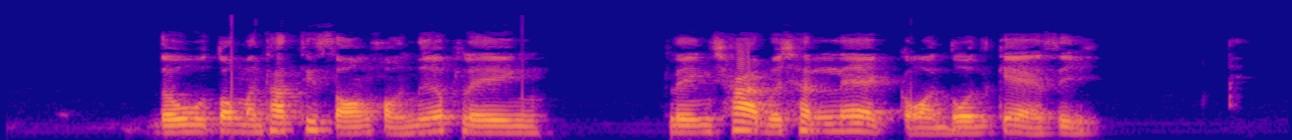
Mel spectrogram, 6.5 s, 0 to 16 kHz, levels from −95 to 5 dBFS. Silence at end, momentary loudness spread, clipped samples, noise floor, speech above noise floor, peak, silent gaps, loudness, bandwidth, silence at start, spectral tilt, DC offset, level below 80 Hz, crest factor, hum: 1 s; 10 LU; under 0.1%; -79 dBFS; 58 dB; -6 dBFS; none; -22 LUFS; 7.4 kHz; 0.8 s; -5.5 dB/octave; under 0.1%; -70 dBFS; 18 dB; none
